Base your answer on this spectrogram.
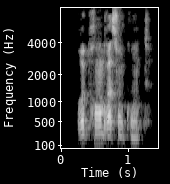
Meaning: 1. to appropriate, to take on board, to preempt, to pick up, to seize upon 2. to endorse, to echo, to preempt
- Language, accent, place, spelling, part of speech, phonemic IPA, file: French, France, Lyon, reprendre à son compte, verb, /ʁə.pʁɑ̃.dʁ‿a sɔ̃ kɔ̃t/, LL-Q150 (fra)-reprendre à son compte.wav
